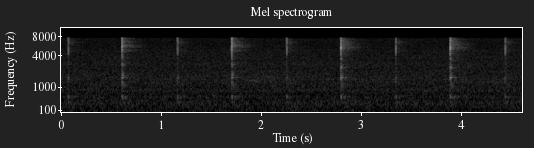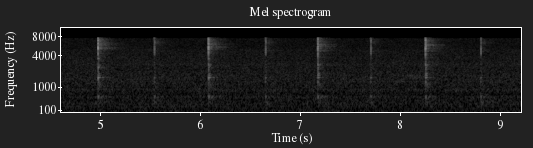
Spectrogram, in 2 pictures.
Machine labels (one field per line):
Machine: valve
